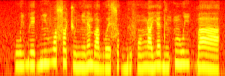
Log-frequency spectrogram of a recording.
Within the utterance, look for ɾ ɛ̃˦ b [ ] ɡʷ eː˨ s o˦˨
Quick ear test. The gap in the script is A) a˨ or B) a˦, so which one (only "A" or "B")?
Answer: A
